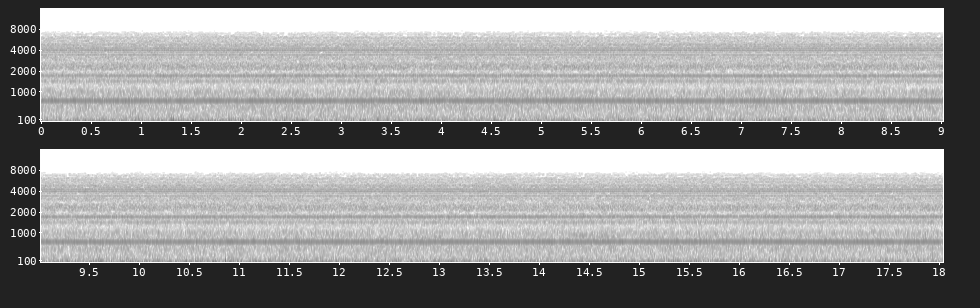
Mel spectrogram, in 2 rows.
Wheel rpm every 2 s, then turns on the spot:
0, 0, 0, 0, 0, 0, 0, 0, 0.
none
